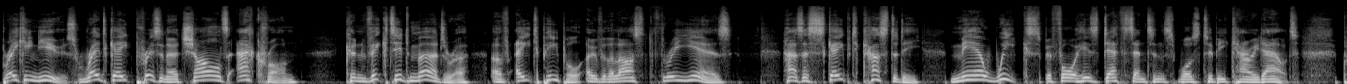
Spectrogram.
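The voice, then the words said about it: British accent, news report voice. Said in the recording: “I'm going to do all of these in my British accent, basically. Just what's most natural to me.”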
